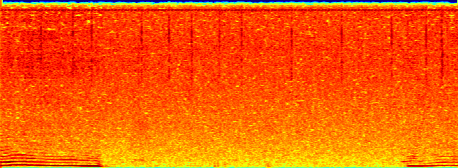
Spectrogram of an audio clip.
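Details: A sleeping Schipperke gives a drawn-out, tonal moan that sags in pitch, then starts again after a pause; its owner is unsure whether he is snoring or dreaming.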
